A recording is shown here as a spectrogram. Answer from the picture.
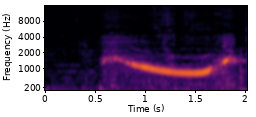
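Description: After the beat cuts out and half a second of silence, a single whistle-like tone comes in, about a second long, gliding down in pitch and back up at the end.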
